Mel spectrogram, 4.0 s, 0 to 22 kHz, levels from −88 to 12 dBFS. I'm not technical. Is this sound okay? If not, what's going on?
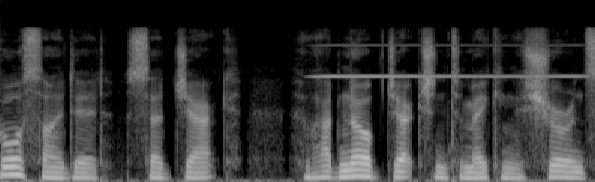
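No. From 2.0 seconds to the end of the speech, a thin, steady whistle sits behind the talking at about 3.9 kHz, quieter than the voice and swelling and fading slowly. This is a feedback whistle, likely caused by sound from a loudspeaker leaking back into the microphone and circling just short of howling.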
